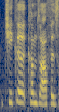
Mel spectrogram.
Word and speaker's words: Chika: But I really like that Chizuki, I might be saying her name wrong, keeps teaching Oh, the boy. Chika.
